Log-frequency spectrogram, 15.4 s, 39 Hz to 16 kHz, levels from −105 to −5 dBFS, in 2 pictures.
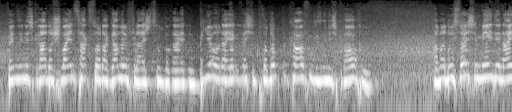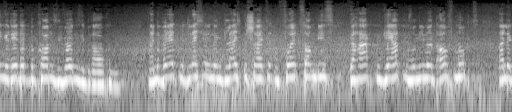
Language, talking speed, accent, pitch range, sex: German, 150 wpm, German, 215-240 Hz, male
